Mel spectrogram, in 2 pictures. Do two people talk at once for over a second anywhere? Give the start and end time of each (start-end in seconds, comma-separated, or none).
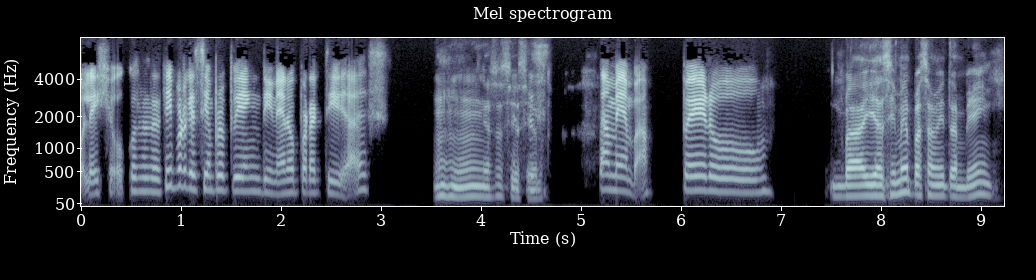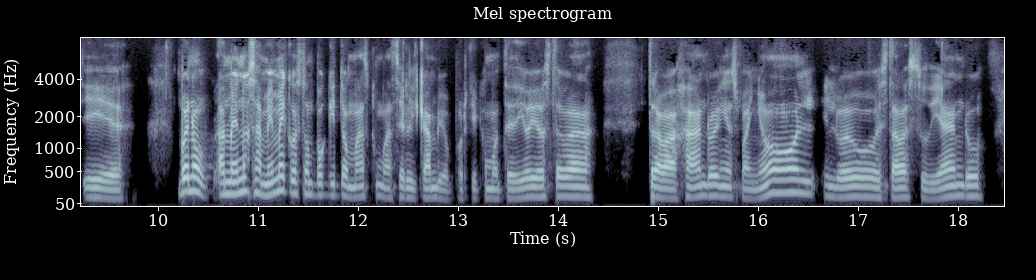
none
